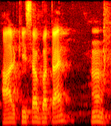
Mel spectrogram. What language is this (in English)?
Maithili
